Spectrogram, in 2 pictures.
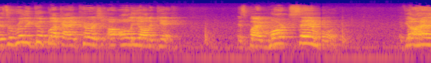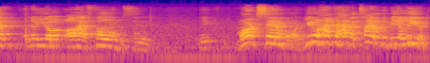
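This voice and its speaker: Loud and animated, a man with a New York accent talks at a fairly quick pace in an extremely high pitch, leaving long, frequent pauses amid noticeable background noise and audible room echo. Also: ordinary pitch variation. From New York City (Far Rockaway, Queens). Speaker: motivational speaker. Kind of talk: keynote speech. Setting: stage with audience.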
